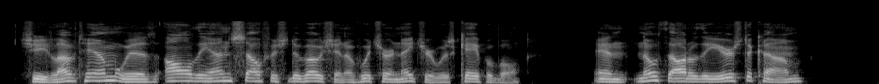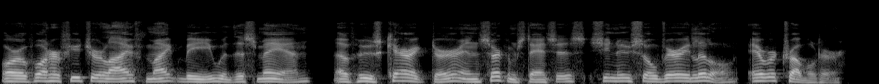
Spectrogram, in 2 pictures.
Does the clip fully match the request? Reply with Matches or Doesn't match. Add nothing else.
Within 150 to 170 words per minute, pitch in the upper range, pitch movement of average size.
Doesn't match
